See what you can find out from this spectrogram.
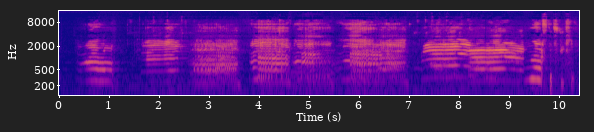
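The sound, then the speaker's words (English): Chewbacca's Wookiee roar: a string of about six loud, warbling, bleating howls with a rough growling edge, separated by brief pauses, rising and wavering in pitch with no talking. “15. Chewbacca's roar.”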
